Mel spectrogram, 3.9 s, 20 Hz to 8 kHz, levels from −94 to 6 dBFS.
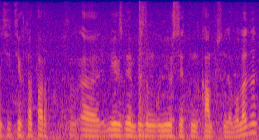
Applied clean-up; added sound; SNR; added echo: none; Musical instrument + Slam; 16 dB; none.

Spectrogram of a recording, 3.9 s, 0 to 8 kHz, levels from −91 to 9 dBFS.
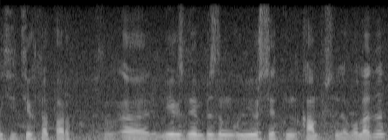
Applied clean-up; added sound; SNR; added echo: none; none; none; none.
